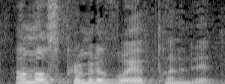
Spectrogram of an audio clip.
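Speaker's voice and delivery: ordinary delivery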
